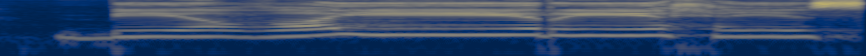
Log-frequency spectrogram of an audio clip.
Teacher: Ra-nya dibunyikan secara tarqiq karena barisnya kasrah, maka bacanya tipis.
